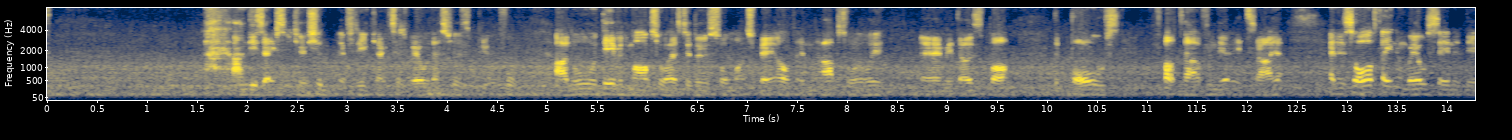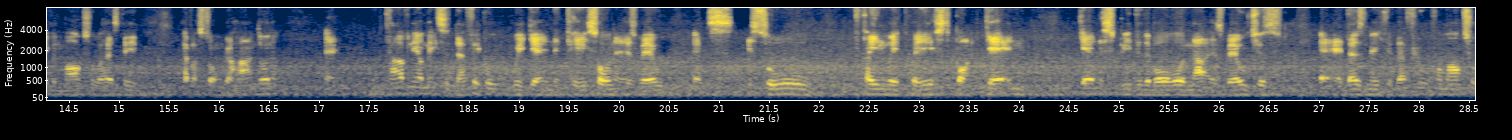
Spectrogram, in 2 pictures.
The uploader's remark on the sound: Live from the M8 as they cover two games in one day!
